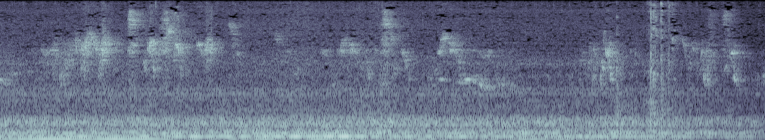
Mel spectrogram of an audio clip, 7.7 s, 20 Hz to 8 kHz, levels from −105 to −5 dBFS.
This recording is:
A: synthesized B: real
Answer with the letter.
B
